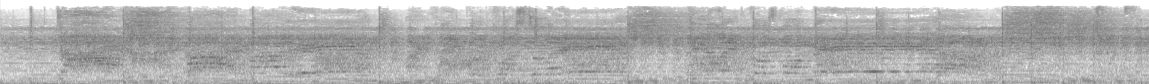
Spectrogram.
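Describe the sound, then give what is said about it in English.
Christian hymn music plays continuously at a steady, full volume, with voices singing sustained, harmonized lines over a dense instrumental accompaniment. “Let's listen to some of this Christian hymn.”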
